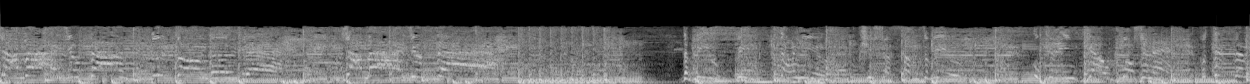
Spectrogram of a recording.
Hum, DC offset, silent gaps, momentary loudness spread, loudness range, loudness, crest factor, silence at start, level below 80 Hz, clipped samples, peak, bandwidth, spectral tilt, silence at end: none; 0.3%; none; 2 LU; 2 LU; -14 LUFS; 14 dB; 0 s; -26 dBFS; under 0.1%; 0 dBFS; 6.4 kHz; -5 dB/octave; 0 s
